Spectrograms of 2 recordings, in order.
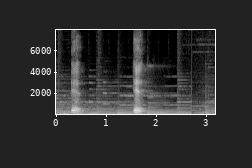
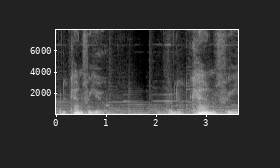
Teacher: the t of it because it is at the end of this syllable becomes a stop t sound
